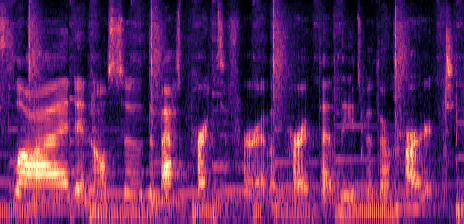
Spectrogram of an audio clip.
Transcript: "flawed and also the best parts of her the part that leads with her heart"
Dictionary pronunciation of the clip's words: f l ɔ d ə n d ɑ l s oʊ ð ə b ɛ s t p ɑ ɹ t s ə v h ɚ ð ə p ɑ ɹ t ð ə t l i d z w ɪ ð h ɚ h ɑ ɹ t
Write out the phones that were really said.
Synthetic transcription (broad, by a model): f l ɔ d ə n ɑ l s oʊ ð ə b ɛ s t p ɑ ɹ t s ə v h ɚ ð ə p ɑ ɹ t ð ə t l i d z w ɪ ð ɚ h ɑ ɹ t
